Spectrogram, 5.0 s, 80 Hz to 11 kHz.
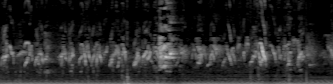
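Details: Freshly hatched chicks of Ottoman Sultan, Cream Legbar and Ameraucana chickens, hatched 20 November 2023, cheeping in a constant chorus of thin high notes, a few louder peeps standing out, with a droning hum underneath.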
